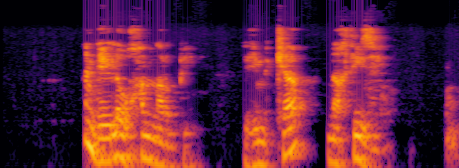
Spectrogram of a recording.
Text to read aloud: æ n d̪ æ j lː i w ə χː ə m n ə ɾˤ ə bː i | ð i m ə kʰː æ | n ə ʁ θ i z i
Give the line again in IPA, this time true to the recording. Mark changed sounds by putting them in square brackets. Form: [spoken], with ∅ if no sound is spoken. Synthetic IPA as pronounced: æ n d̪ æ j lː [æ] w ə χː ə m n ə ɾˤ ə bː i | ð i m ə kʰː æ | n ə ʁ θ i z i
